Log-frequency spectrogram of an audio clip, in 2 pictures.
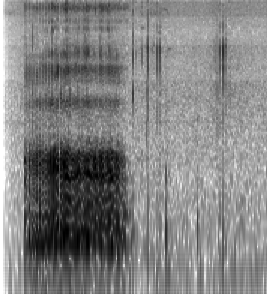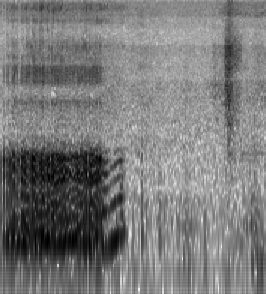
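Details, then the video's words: Darsu Vargas, a sleeping Chihuahua at a Crimean kennel and its loudest snorer, gives two long, raspy snores about three seconds apart, the second trailing off in a fluttering release, in a quiet small room. "#храп #чихуахуа Дарсу Варгас самая главная храпунша"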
